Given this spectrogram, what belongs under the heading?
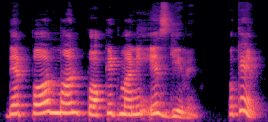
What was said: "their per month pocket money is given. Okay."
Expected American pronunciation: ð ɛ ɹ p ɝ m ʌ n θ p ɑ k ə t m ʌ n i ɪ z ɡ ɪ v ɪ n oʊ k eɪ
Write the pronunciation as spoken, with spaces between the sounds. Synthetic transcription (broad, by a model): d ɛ ɹ p ɝ m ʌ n p ɑ k ə t m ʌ n i ɪ z ɡ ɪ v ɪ n oʊ k eɪ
